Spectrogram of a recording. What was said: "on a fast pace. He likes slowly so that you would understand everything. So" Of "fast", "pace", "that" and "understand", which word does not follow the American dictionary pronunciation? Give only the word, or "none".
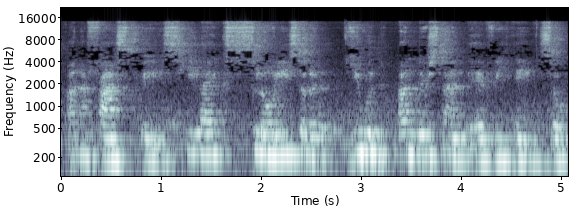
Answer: pace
